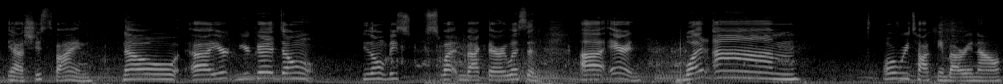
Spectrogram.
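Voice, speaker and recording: A woman speaks at a fairly high pitch with lively intonation, leaving long, frequent pauses. Music plays in the background. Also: fairly slow pace. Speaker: live streamer playing roleplay game. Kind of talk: casual chat. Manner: loud.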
